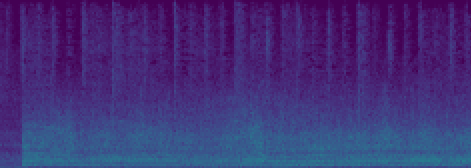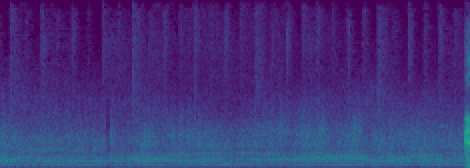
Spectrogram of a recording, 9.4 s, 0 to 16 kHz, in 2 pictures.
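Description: Race cars in a video game, among them a 2010 Porsche 911 (997) GT, roar in a steady, loud engine drone with rising and shifting revs throughout, with no talk.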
